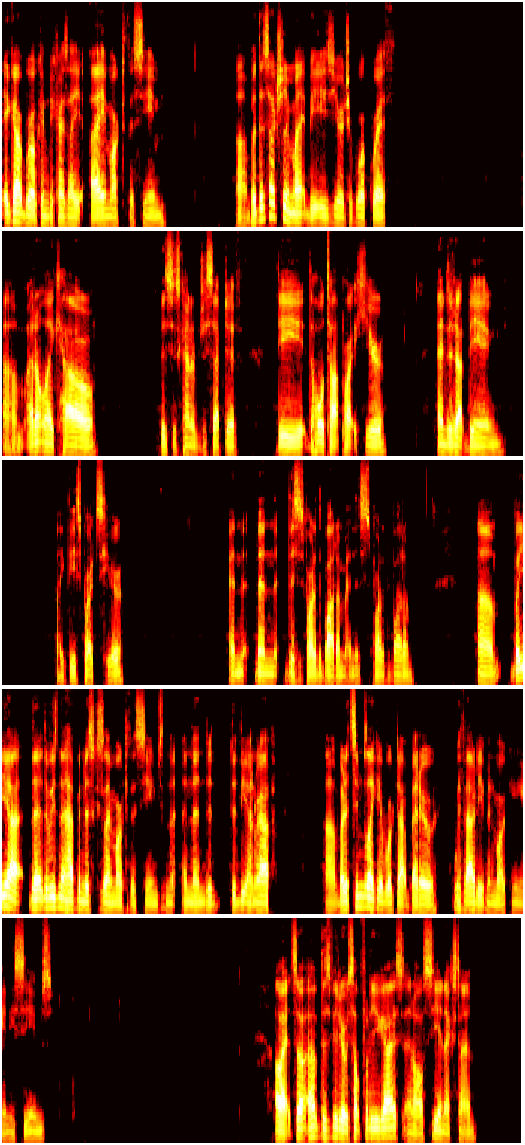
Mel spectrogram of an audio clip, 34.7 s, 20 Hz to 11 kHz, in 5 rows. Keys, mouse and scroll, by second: 3.0-8.9 middle drag, 8.9 g, 14.6 g, 24.4-24.9 ctrl+z, 25.4 ctrl+z, 25.6 ctrl+z, 28.4 a, 28.6 a, 28.8 u.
